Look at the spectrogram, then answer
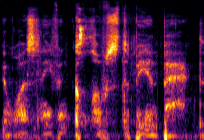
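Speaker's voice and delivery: soft, slow whisper. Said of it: "I'm gonna whisper in the casket".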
